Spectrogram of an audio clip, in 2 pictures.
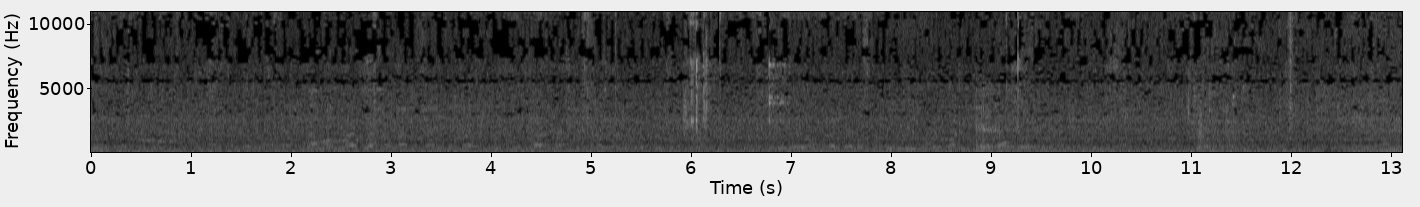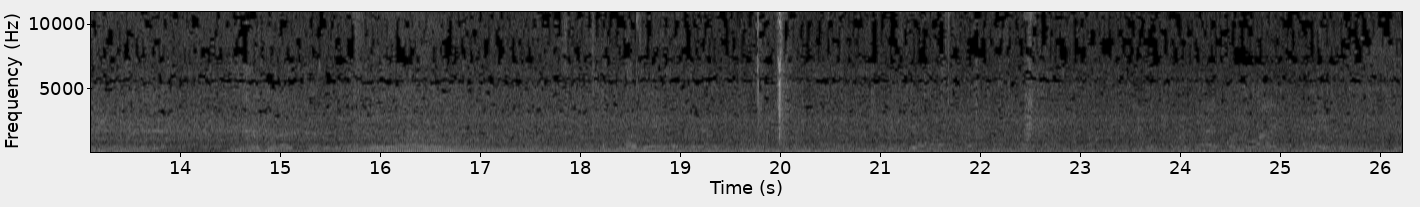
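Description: Men talk to each other in low voices nearby.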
